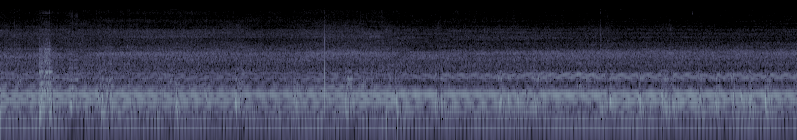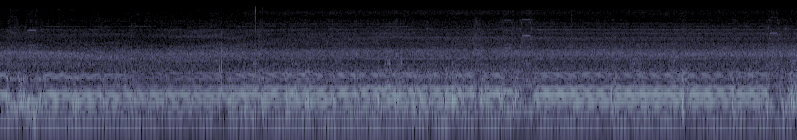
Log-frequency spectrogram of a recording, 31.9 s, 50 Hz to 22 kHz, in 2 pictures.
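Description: Monoprice Select Plus 3D printer printing: its stepper motors whine in several steady pitched tones that shift as the print head changes its moves, over the steady whir of the cooling fans, with small ticks.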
